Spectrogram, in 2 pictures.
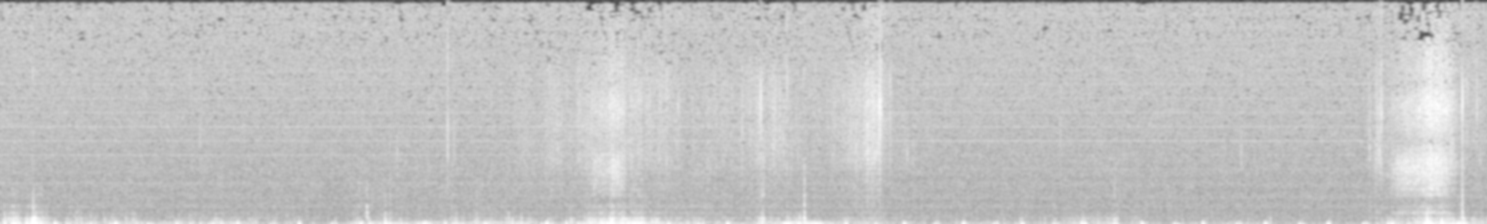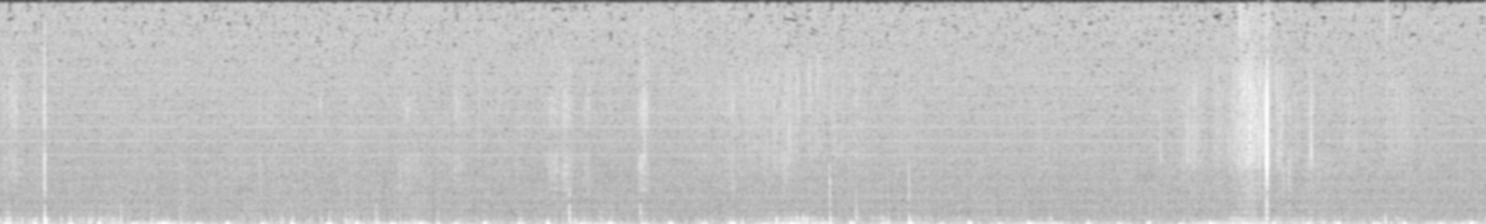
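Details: Heart blood flow heard through echocardiogram Doppler during a heart scan: steady, rhythmic whooshing pulses of the heartbeat.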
